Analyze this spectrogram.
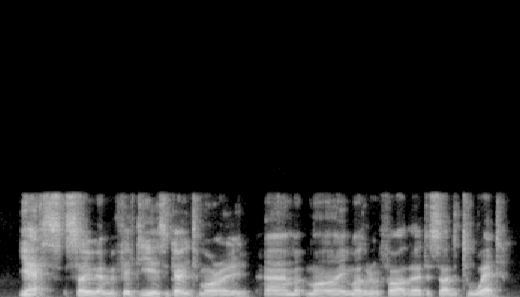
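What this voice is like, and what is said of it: Hoarse, congested voice. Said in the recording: “I've got a sore throat, a bit of sinusitis”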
